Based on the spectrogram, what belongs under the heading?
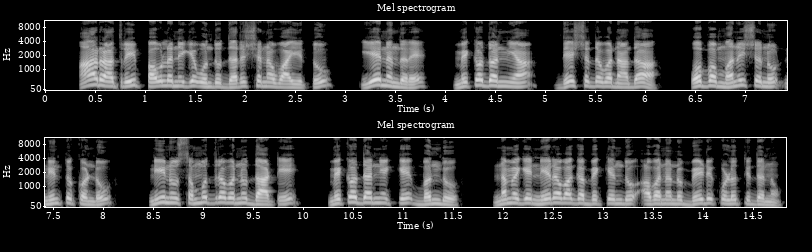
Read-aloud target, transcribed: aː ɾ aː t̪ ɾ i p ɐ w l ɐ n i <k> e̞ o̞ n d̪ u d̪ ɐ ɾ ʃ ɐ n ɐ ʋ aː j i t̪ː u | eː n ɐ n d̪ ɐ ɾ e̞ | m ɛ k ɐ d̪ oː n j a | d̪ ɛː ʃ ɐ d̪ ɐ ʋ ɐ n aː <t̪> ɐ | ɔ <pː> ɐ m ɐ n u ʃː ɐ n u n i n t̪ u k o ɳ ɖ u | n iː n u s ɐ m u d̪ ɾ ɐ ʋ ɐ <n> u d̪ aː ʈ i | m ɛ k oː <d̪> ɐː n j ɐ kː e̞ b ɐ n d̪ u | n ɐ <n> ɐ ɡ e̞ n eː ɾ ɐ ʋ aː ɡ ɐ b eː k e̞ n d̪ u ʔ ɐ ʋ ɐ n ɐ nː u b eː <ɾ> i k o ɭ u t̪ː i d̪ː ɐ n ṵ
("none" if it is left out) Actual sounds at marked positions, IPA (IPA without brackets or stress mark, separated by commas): ɡ, d̪, bː, nː, d̪, m, ɽ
